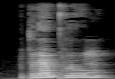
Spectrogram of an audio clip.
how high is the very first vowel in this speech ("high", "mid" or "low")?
low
